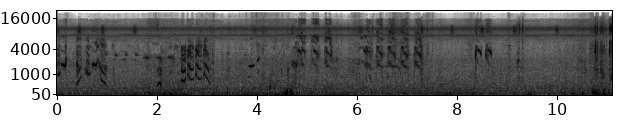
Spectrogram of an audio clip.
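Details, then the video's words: Parrot making harsh squawks and sharp chirps in scattered bursts, busiest around two and a half and seven seconds, with a steady high-pitched tone underneath. "Parrot Sound Videos | Parrot Sounds | Parrot Video | Talking Videos Compilation"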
